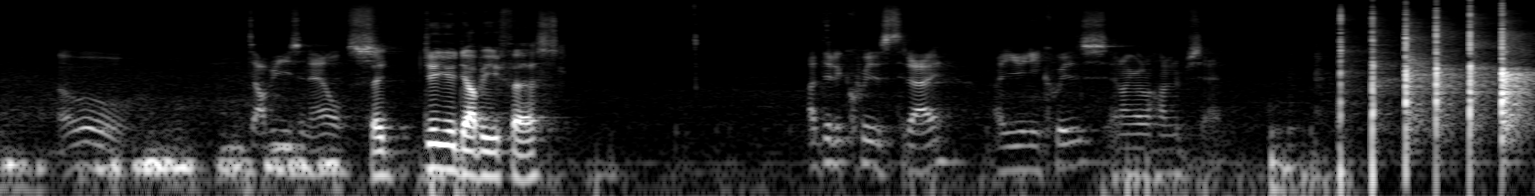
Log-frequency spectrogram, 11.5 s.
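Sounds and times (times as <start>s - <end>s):
speech: 1.9s - 4.3s, 6.1s - 9.7s
hand clapping: 10.0s - 11.5s.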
